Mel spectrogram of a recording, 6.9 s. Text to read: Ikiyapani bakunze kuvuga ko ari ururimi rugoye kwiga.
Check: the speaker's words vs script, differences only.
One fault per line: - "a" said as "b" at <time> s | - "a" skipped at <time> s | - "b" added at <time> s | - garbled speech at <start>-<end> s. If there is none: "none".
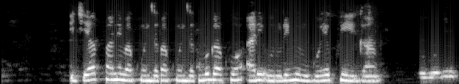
- "bakunze" added at 2.4 s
